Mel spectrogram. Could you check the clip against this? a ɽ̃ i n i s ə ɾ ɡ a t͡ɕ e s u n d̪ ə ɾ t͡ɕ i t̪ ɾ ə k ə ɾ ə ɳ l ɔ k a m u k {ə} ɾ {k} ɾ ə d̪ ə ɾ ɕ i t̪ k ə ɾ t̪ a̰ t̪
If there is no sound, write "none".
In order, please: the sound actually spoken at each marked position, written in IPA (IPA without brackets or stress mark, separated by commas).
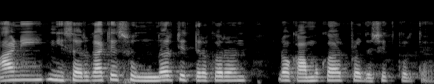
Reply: a, p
